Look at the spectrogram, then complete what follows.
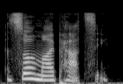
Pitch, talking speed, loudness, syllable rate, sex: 220 Hz, 245 wpm, -15 LUFS, 5.8 syllables/s, female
